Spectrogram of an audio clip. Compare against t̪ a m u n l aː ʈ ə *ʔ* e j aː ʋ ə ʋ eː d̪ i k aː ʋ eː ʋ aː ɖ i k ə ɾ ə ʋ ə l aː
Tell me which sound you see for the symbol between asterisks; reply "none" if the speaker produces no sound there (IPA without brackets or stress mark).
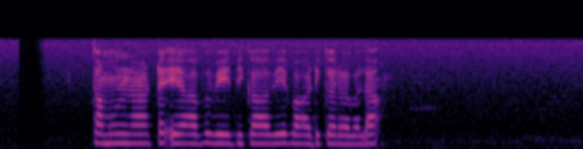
ʔ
